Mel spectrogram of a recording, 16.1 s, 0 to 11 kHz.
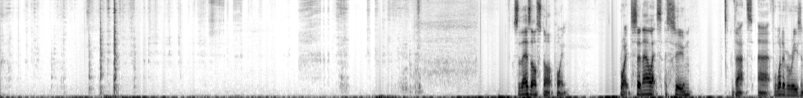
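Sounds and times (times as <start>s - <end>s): marker pen scratching on paper: 5.7s - 8.5s.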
